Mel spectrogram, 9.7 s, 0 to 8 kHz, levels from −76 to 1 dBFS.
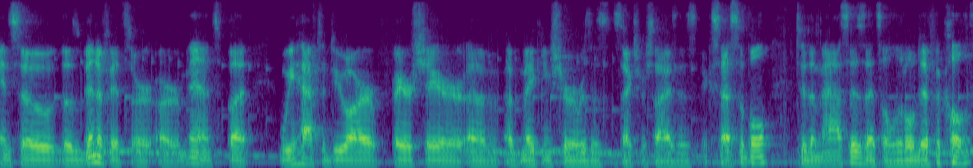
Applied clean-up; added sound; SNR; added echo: none; Marimba, xylophone; 17 dB; none.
